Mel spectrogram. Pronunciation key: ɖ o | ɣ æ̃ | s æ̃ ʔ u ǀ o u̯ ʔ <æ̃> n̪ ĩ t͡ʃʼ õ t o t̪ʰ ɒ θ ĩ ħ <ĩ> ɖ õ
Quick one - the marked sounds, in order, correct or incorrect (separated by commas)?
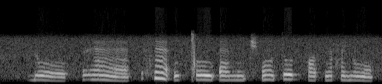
incorrect, correct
